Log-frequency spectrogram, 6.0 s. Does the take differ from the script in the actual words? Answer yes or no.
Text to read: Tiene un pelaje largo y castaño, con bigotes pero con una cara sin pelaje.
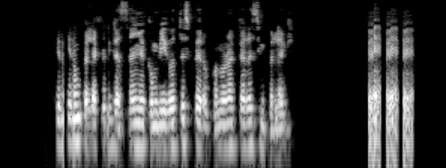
yes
